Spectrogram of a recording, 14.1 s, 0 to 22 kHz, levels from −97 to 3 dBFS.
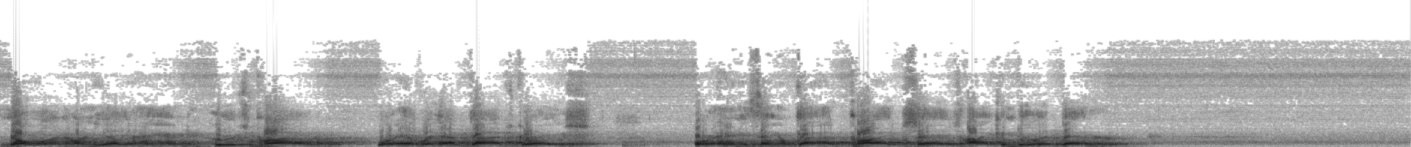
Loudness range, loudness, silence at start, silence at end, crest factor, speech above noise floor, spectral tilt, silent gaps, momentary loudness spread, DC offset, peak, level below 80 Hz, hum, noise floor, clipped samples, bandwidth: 5 LU; -12 LUFS; 0 s; 0.8 s; 14 dB; 27 dB; -5 dB/octave; none; 10 LU; under 0.1%; 0 dBFS; -48 dBFS; none; -38 dBFS; under 0.1%; 15.5 kHz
